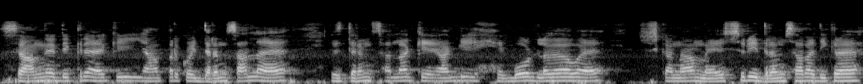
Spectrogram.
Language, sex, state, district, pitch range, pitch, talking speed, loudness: Hindi, male, Rajasthan, Bikaner, 150-170 Hz, 160 Hz, 175 wpm, -18 LUFS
